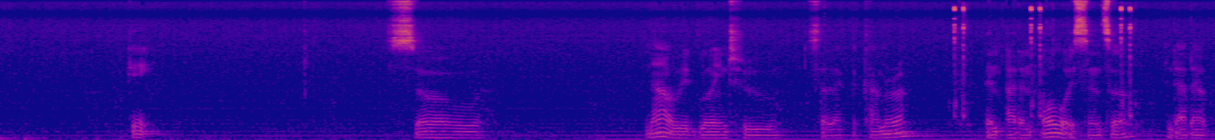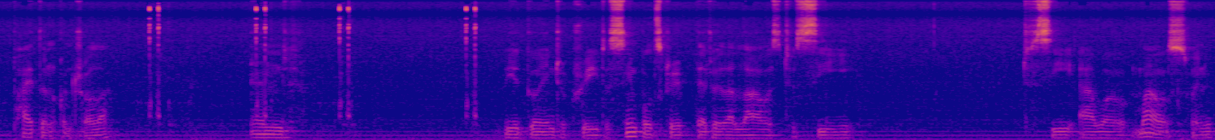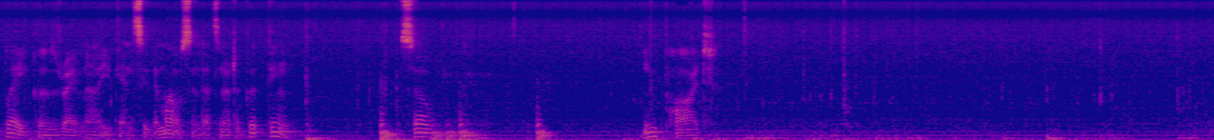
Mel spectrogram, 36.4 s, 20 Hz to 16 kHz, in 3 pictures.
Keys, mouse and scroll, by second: 8.3-19.0 right drag, 24.5 p, 27.3 p.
